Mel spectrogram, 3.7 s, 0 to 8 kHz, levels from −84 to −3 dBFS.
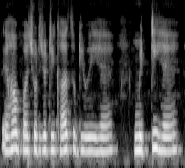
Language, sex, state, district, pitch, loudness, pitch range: Hindi, female, Uttar Pradesh, Lalitpur, 225 Hz, -16 LUFS, 215-230 Hz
